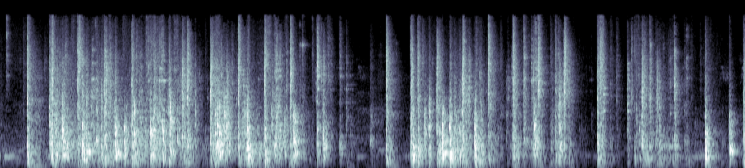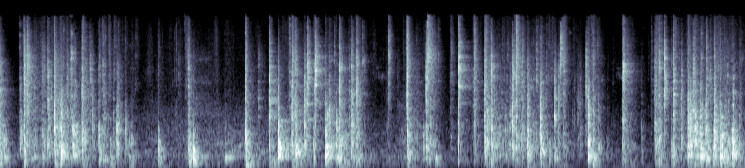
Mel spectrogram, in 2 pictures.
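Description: Wooden ceiling lath and old plaster being prised off the joists with a long bar: repeated bouts of cracking, splintering and falling debris, each a few seconds long with short pauses between.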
